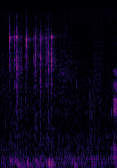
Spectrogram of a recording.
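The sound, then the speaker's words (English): Fingers type on a computer keyboard, producing many quick, faint clicking keystrokes in an uneven rhythm. “Just type in Rodney.”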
